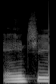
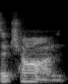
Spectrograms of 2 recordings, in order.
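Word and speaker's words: Achane: know the my Devon Anie. Is that how you say his name? I think it's Achon.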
